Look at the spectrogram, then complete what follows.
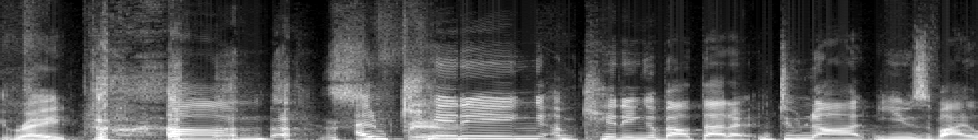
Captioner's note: laugh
